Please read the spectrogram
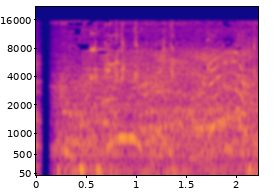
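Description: A brief drop to silence at an edit, then game sound in an arena: a basketball bouncing on the hardwood court, with voices in the crowd.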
